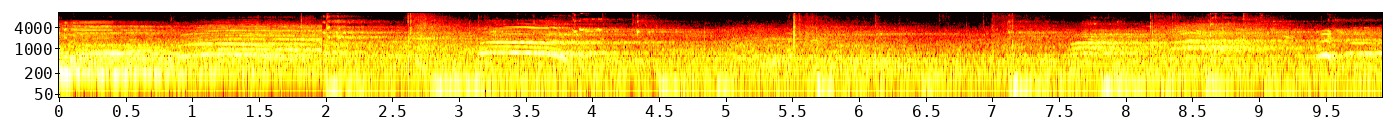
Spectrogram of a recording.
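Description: Sneakers squeak sharply on a hard floor.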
